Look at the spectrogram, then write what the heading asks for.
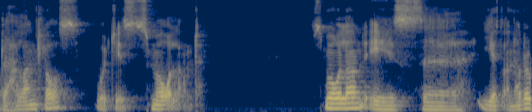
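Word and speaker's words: Småland: would be small land the first port of the named smoke has the same o sound as when you say the letter O though without almost W ish sound which normally one uses when finishes of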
